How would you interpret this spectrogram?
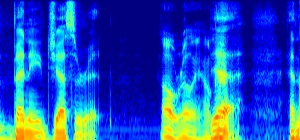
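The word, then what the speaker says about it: Bene Gesserit: Jesuit yeah I so I listened to an audio track of Frank Herbert pronouncing each one of these names to see how he actually said it okay and he says he says Benny Jesuit oh really oh yeah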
